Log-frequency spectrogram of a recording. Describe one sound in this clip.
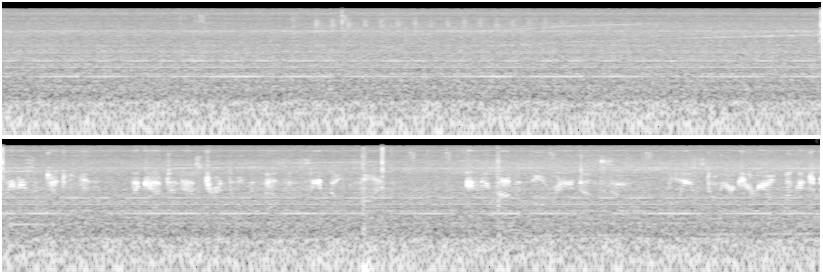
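A jet engine hums with a steady low rumble.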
